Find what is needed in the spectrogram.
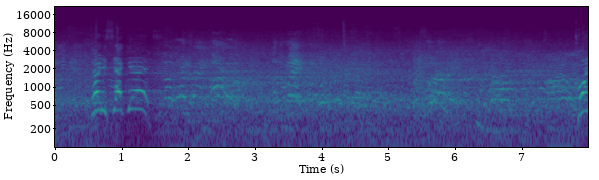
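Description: Spectators shouting instructions and encouragement at a jiu-jitsu match over the steady chatter of a crowded arena, with loud shouts about half a second in and again at the end.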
